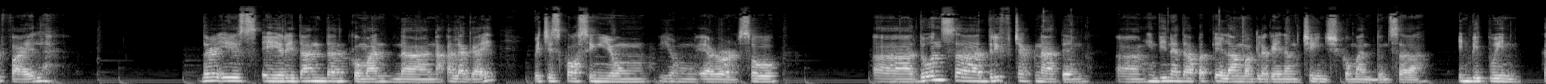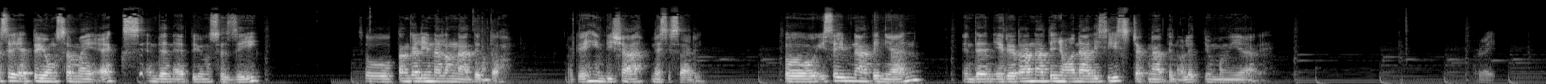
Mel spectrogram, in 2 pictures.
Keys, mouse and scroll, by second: 1.5 ctrl+middle click, 1.5 ctrl+scroll down 2, 1.9 middle click, 1.9-2.5 scroll up 2, 3.3 ctrl+middle click, 3.3-3.8 ctrl+scroll up 4, 3.7 middle click, 4.2 middle click, 4.2 scroll up 2, 9.8 ctrl+click, 11.7 click, 16.1 click, 18.1 click, 19.2-20.2 drag, 22.9 ctrl+s, 24.1 ctrl+s, 24.9 click.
